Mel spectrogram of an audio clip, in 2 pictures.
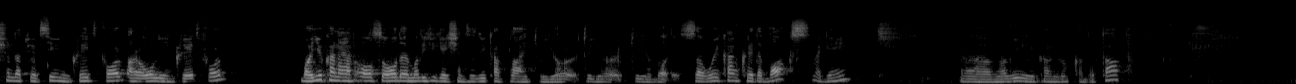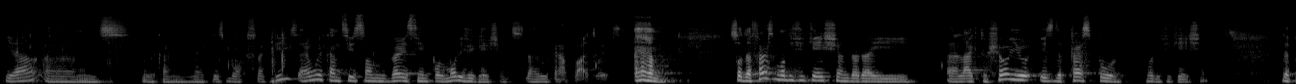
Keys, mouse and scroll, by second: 7.0 click, 9.7 click, 13.3 shift+middle click, 14.1 click, 15.4 KP_Enter, 18.2 click.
